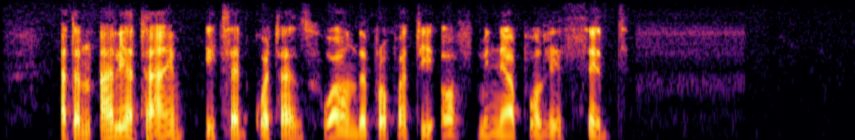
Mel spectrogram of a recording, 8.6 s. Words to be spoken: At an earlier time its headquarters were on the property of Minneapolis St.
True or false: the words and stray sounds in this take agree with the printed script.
true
